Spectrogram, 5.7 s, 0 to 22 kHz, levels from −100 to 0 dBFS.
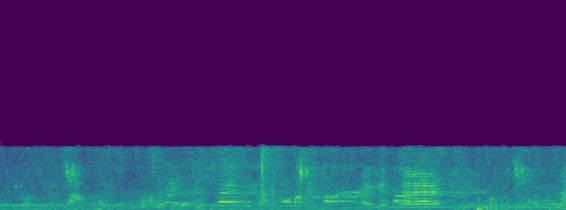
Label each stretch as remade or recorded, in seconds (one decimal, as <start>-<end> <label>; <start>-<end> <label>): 0.0-1.1 recorded; 1.1-4.5 remade; 4.5-5.7 recorded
